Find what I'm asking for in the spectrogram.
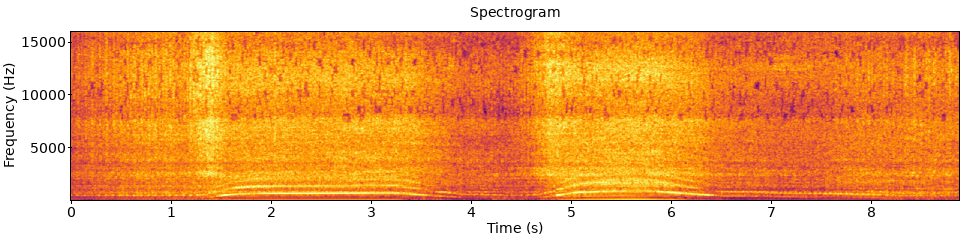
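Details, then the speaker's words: Rover 45 Impression S3 with CVT, after a gearbox fluid change, not yet warmed up: two rev blips with a drone tracking engine speed, located at the engine, not the gearbox. Owner suspects bottom-end bearings from running low on oil. "that is 100 coming from this part of the engine it's not coming from the gearbox it's the engine"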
